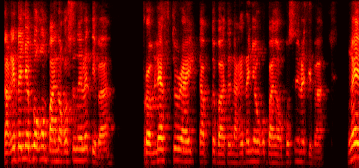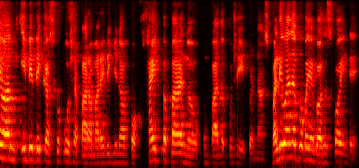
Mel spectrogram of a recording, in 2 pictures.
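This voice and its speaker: A man's voice: on the high side, fast. A man teaching a language class online, who keeps checking in with his students and slips jokes into the lesson. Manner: playful, repeats questions to students, jokes mid-lesson.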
